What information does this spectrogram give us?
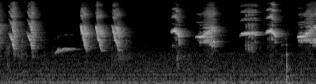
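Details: White-rumped shama singing lively to court a female: paired harsh, high buzzy notes alternating with a single clear lower whistle, then short ringing whistled bursts.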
